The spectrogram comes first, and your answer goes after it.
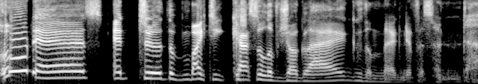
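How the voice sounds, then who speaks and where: A put-on character voice at a very slow pace with very wide pitch swings. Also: man, high pitch for a man. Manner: commanding, challenging.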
